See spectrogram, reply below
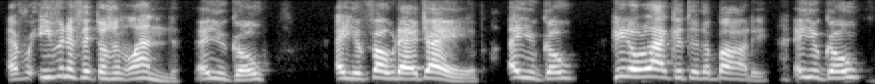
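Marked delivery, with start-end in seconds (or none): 1.4-6.5 much higher, sing-song cornerman encouragement. Retold or imitated. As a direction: cheer each jab like a cornerman.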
